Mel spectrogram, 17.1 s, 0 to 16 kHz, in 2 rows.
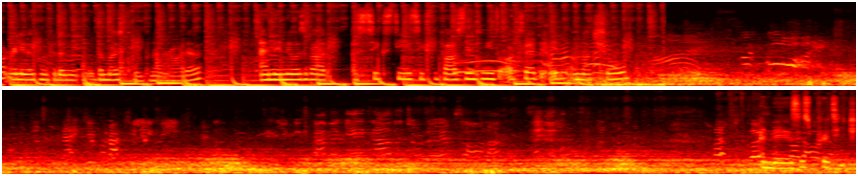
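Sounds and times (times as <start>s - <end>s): wind buffeting microphone: 4.0s - 17.0s.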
